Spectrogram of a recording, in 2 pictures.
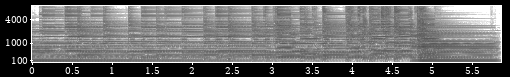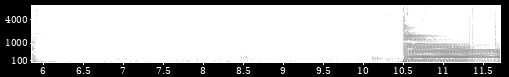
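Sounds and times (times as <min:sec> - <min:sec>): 
guitar solo: 0:00.0 - 0:05.8.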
